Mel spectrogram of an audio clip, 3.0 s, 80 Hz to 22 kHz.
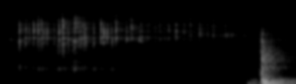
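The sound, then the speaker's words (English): Dice rattle and roll with a rapid, bright clicking for about two seconds, trailing off before ending in one louder, deeper thump as they come to rest, landing a natural 20. “Yeah, just give me a roll.”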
